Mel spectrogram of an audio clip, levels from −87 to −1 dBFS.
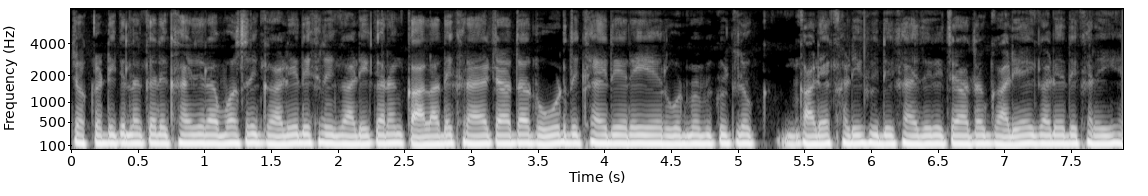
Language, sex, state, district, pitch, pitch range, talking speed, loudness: Hindi, male, Chhattisgarh, Jashpur, 130 Hz, 130-135 Hz, 355 wpm, -10 LUFS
